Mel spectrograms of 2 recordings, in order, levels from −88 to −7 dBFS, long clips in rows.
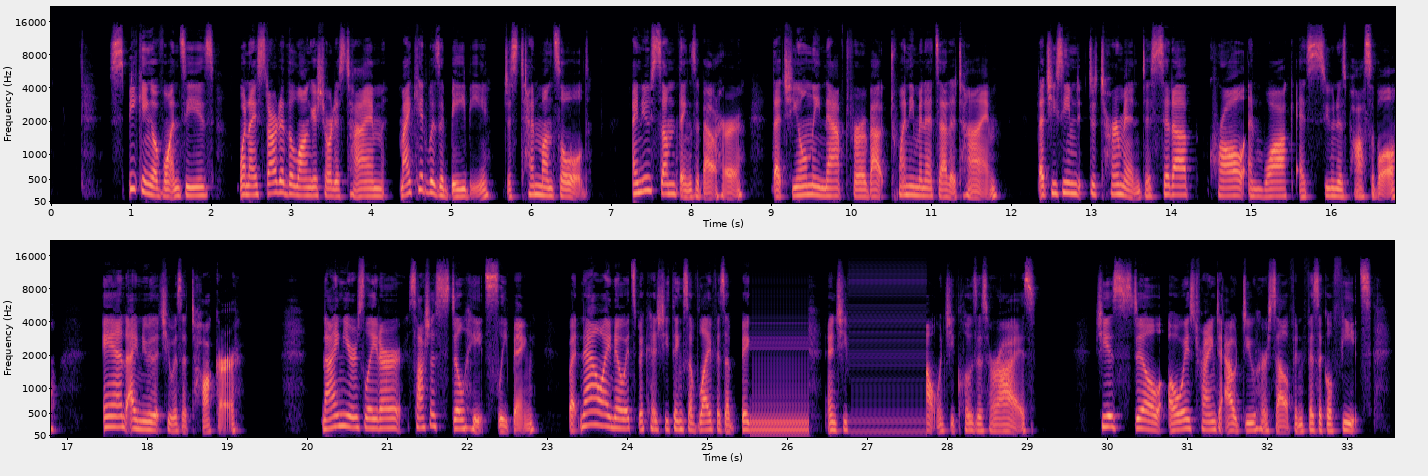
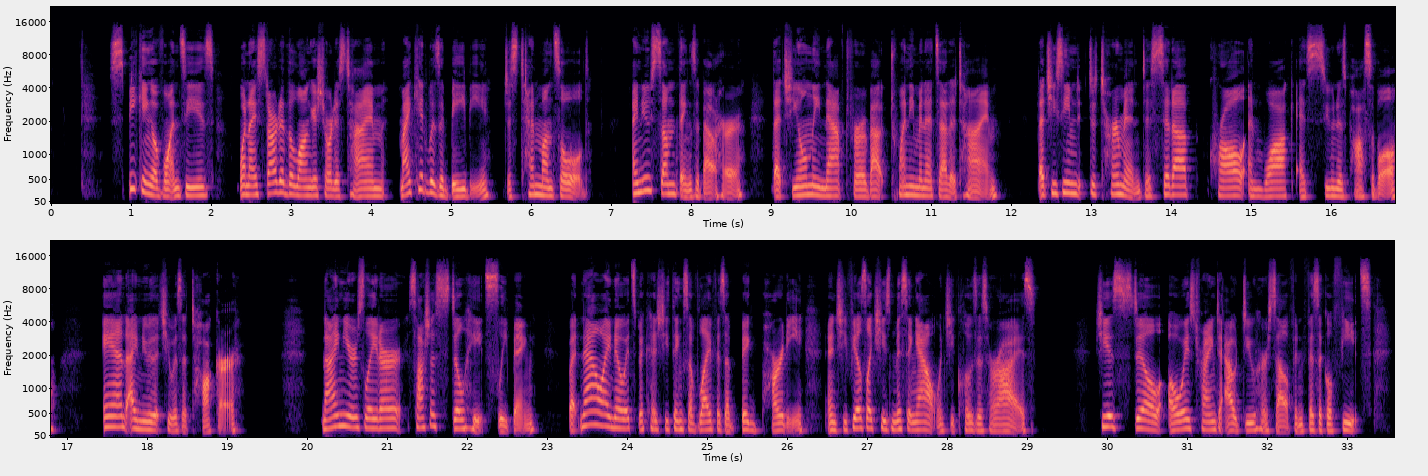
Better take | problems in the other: second | audio freezing; at 26 s for 0.5 s and at 27 s for 1 s

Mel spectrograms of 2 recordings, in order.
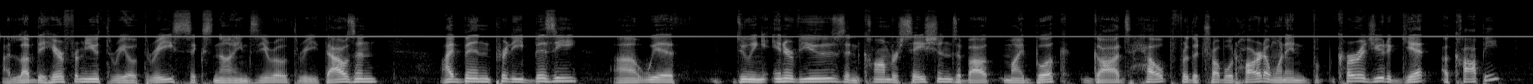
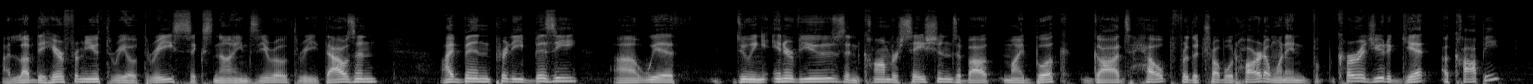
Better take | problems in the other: second | high-pitched whine; loud; throughout; 3.5 kHz, 8 dB below the speech

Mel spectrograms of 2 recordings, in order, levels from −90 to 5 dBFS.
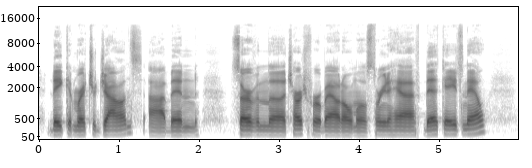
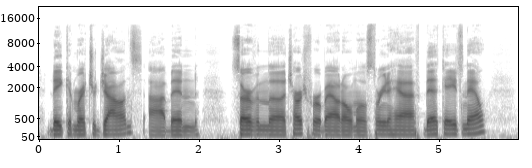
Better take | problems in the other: second | thin; somewhat; fading below 400 Hz

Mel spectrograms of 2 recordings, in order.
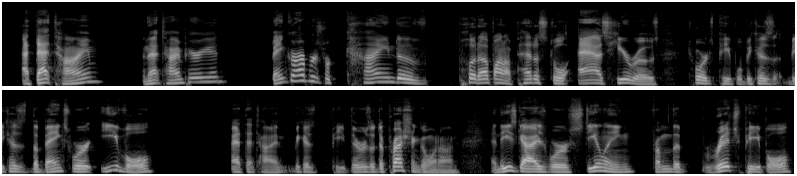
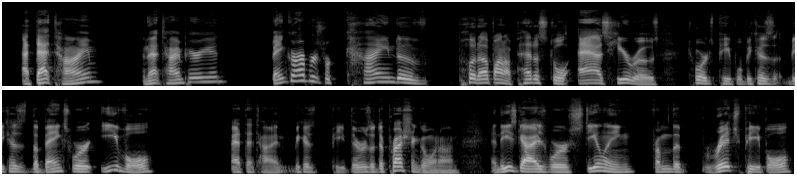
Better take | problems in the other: neither | none

